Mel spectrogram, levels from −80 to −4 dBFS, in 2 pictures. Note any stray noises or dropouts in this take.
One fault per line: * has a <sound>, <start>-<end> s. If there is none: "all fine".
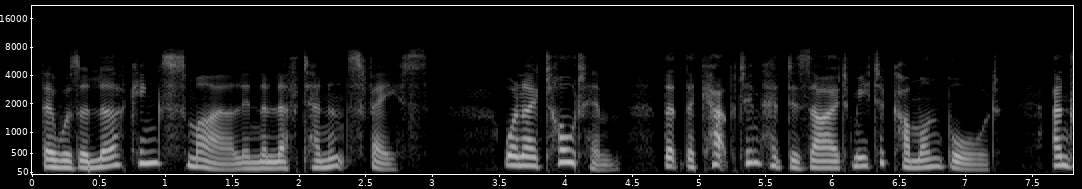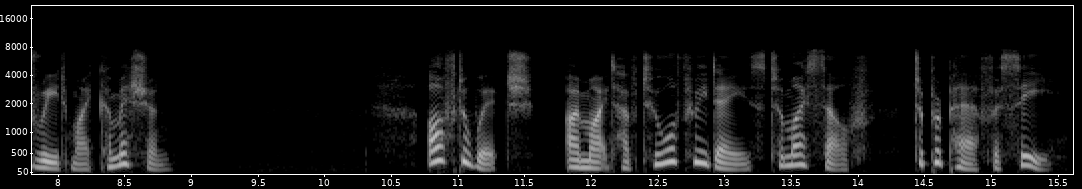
all fine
